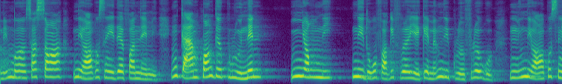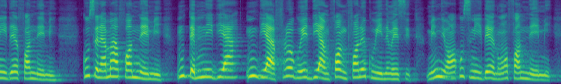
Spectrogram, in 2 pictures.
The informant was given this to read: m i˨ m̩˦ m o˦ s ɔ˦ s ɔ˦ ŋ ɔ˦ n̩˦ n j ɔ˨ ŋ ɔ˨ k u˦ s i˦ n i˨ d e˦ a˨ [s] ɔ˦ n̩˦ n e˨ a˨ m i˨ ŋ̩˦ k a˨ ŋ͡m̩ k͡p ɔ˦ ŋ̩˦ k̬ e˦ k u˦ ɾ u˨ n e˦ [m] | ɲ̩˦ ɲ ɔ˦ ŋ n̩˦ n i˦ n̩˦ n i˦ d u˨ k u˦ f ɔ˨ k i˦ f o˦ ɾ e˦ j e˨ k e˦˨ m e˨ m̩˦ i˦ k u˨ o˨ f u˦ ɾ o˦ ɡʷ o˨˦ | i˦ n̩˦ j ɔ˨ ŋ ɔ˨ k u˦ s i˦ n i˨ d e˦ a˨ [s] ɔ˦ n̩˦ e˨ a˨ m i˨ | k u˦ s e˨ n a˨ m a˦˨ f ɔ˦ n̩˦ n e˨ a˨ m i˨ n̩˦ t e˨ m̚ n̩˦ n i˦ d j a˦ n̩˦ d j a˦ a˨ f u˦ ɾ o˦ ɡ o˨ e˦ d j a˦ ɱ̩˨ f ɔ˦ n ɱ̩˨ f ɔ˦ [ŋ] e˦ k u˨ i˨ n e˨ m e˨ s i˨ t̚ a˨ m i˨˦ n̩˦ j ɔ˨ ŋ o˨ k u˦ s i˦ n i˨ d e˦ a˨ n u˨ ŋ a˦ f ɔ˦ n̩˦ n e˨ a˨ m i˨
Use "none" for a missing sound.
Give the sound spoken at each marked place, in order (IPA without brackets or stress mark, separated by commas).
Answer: f, n, f, n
